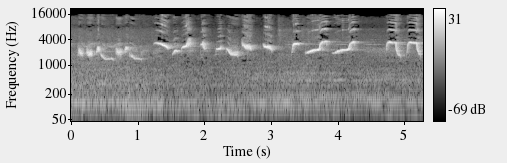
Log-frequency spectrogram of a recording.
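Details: Chinese hwamei morning song, forest voice, used for training a young bird: lively sequence of short sweeping whistles and chirps, repeated in quick uneven bursts with slight room echo.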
